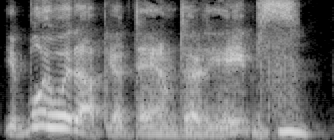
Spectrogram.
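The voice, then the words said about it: Imitates another person's voice. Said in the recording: “Okay, pretty good. Not as good as a skirt up. You're more of a late stage Charlton Heston impersonator.”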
